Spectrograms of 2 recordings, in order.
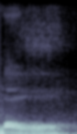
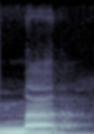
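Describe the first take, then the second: First: The syllable is heavy and dark. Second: The syllable is light and thin. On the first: The speaker calls it wrong. "bukan mau, ... terlalu berlebihan" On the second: The speaker calls it right. "tapi ma"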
